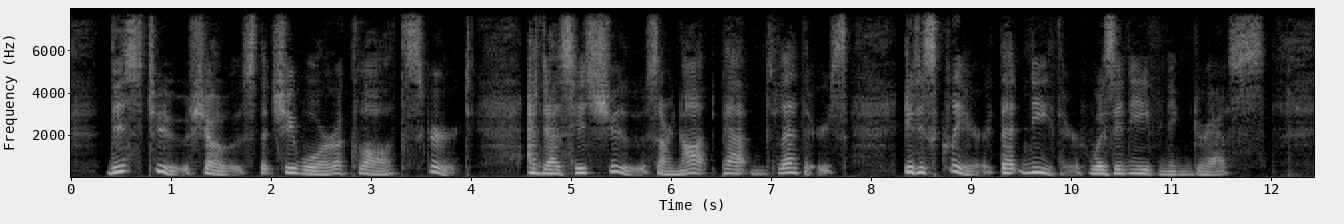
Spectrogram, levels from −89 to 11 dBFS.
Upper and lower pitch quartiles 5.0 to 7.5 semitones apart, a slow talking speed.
Yes: average, 5.3 semitones; slow, 125 wpm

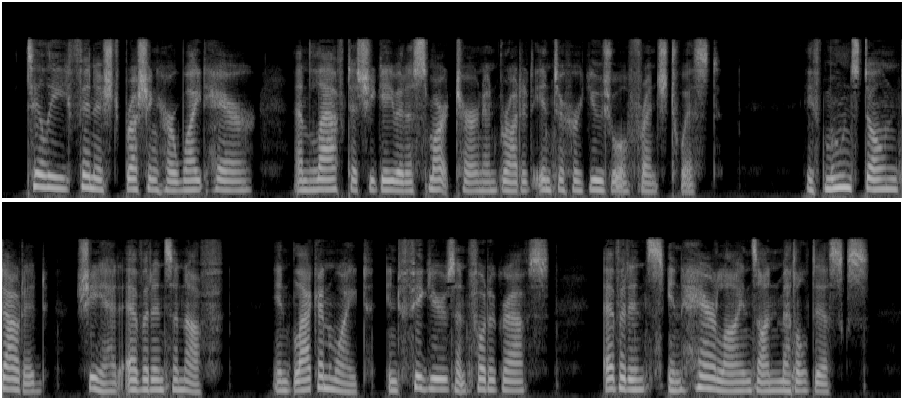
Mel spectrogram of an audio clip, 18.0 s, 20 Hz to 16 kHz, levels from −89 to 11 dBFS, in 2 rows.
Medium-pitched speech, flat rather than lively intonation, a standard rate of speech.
Yes: medium, 180 Hz; narrow, 2.3 semitones; average, 150 wpm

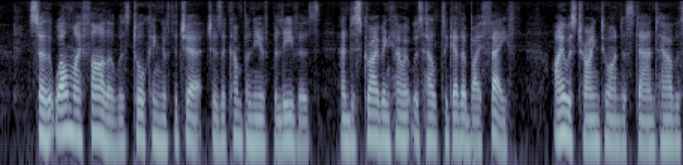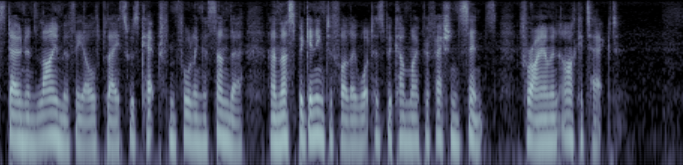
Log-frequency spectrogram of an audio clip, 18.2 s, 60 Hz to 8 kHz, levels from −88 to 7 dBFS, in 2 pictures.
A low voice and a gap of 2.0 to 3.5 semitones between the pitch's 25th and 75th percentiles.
Yes: low, 125 Hz; narrow, 2.4 semitones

